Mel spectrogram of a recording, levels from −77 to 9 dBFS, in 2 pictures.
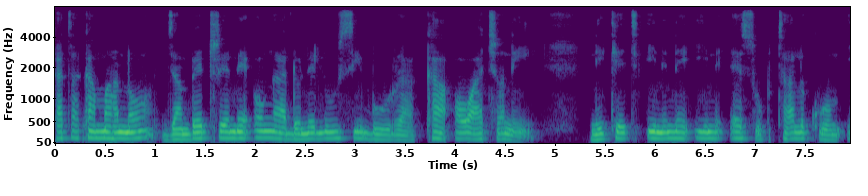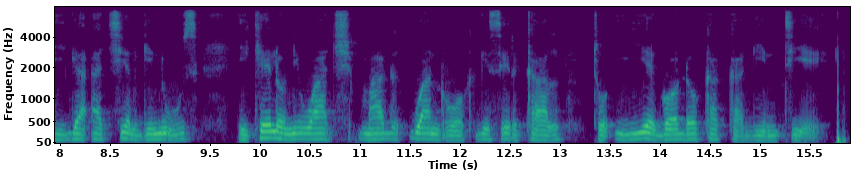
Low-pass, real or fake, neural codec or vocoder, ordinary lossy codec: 7.2 kHz; fake; vocoder, 24 kHz, 100 mel bands, Vocos; none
